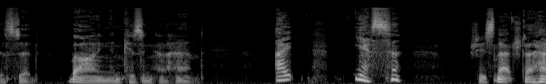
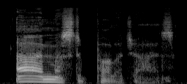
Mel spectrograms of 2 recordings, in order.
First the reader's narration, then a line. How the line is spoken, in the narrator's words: Pierce said smoothly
